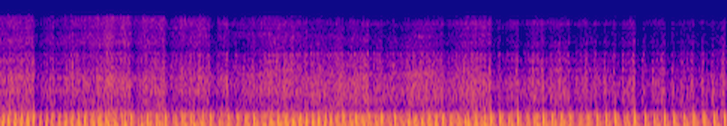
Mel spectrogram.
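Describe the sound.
A Yamaha YZ motorcycle engine runs with a loud, rapid, rhythmic firing throb, its low pulsing beat holding fairly steady in pitch and level.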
